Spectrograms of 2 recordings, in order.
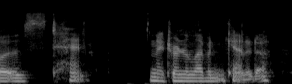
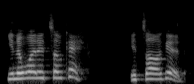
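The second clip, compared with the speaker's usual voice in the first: higher-pitched, easygoing self-reassurance; breezy acceptance; 7 semitones higher than usual. Retold or imitated. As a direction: act out shrugging it off lightly. Acts out calming herself, accepting it.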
